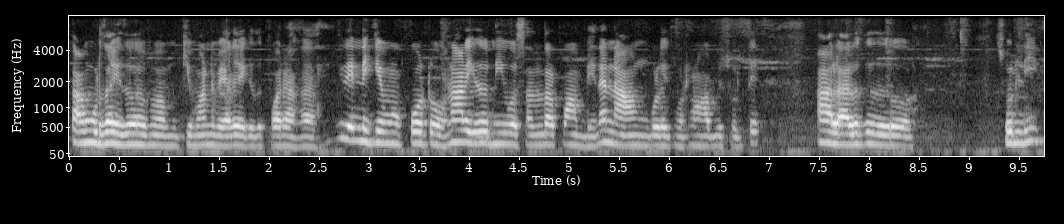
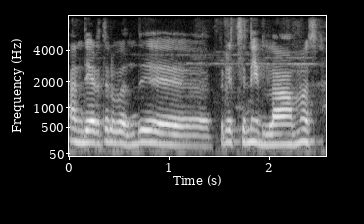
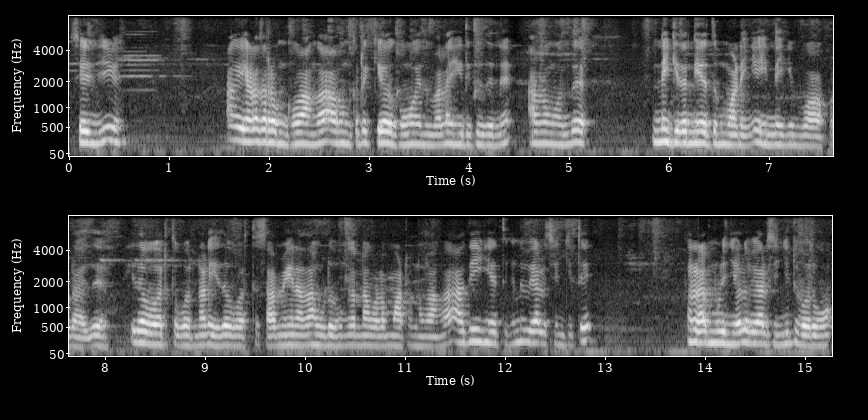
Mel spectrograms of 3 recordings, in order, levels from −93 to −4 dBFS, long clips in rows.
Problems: none marked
